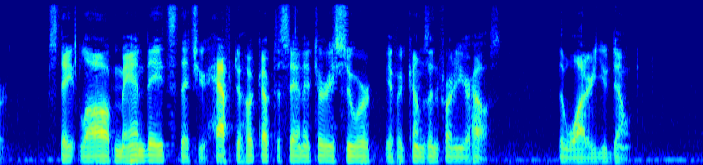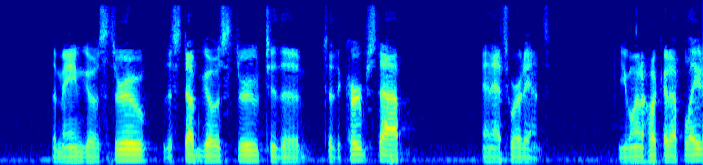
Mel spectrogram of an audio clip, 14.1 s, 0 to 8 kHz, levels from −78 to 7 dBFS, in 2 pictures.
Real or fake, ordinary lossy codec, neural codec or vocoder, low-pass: real; MP3, 32 kbps; none; 7.2 kHz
